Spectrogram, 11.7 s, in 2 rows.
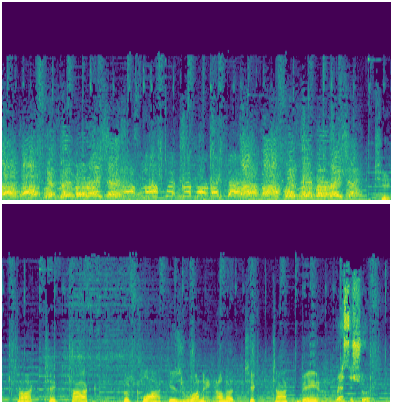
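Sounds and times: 
protest crowd chanting on college campus: 0.0s - 5.5s
speech: 5.7s - 11.6s.

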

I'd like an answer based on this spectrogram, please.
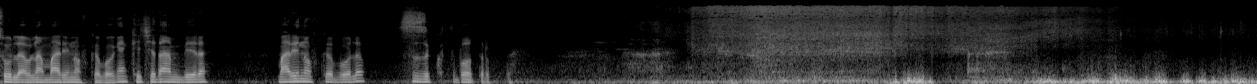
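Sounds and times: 
speech: 0.0s - 2.2s, 2.8s - 5.3s
wind blowing outdoors on a windy day: 5.6s - 12.5s.

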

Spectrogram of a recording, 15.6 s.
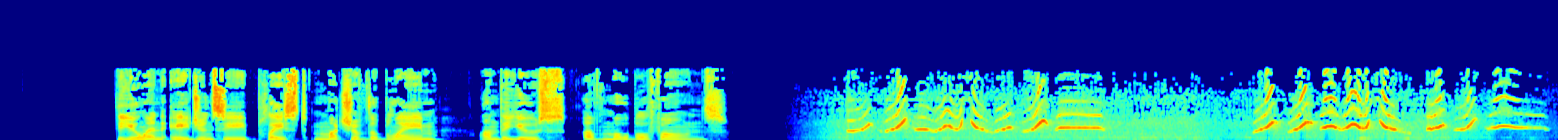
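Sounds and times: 
speech: 1.2s - 7.3s
whistled language communication: 8.5s - 11.1s, 12.5s - 15.5s.

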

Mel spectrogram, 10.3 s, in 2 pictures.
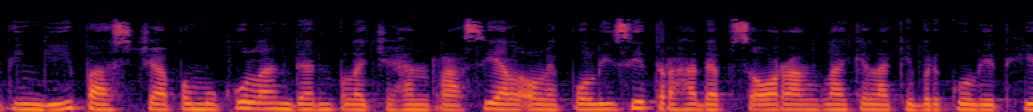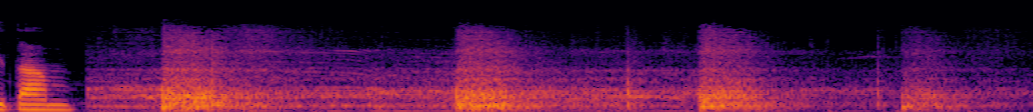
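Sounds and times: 
speech: 0.0s - 6.3s
shots fired in Paris releasing acrid smoke: 5.8s - 10.3s.

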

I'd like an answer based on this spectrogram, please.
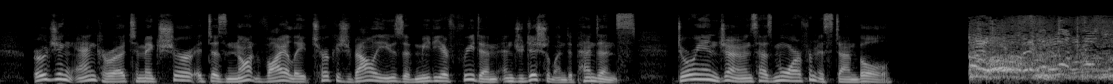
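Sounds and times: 
speech: 0.4s - 9.0s
hundreds of people chanting during a police raid on the Zaman newspaper in Istanbul: 9.7s - 11.1s.

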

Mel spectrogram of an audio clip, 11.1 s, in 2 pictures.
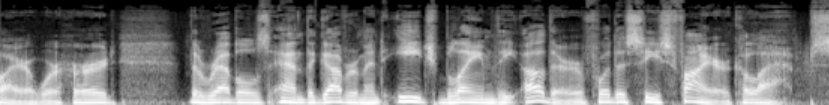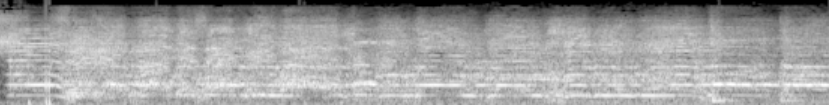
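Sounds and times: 
speech: 0.2s - 6.2s
large protest crowd chanting and shouting: 5.6s - 11.0s.

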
